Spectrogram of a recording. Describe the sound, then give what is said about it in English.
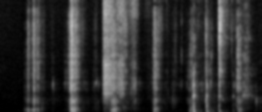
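Biting into and chewing a chocolate frog: several crisp, short crunches and chewing bursts separated by silence, quiet and heard alone. “A little chocolate frog. Beautiful. I'm going to try. I don't think this will be very good.”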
